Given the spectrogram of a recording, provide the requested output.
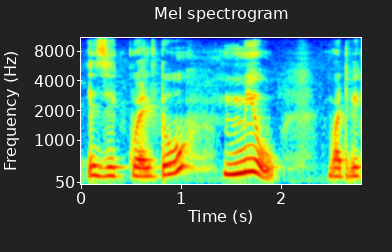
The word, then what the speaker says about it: mu: This is the symbol and we pronounce it as mu.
